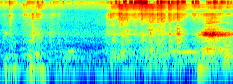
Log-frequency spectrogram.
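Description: Pakistani high-flying pigeons coo softly and intermittently, with one louder, clearer call near the end over faint background noise.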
